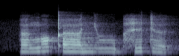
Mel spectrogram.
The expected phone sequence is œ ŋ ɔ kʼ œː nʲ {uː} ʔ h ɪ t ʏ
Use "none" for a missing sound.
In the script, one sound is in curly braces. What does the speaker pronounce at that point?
uː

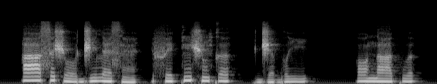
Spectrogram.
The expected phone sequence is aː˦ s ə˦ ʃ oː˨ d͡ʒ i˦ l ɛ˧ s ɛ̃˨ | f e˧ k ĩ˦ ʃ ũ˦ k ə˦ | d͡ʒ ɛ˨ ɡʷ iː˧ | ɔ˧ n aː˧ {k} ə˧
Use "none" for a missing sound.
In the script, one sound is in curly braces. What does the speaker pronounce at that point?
kʷ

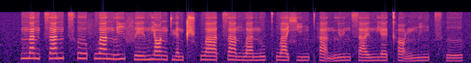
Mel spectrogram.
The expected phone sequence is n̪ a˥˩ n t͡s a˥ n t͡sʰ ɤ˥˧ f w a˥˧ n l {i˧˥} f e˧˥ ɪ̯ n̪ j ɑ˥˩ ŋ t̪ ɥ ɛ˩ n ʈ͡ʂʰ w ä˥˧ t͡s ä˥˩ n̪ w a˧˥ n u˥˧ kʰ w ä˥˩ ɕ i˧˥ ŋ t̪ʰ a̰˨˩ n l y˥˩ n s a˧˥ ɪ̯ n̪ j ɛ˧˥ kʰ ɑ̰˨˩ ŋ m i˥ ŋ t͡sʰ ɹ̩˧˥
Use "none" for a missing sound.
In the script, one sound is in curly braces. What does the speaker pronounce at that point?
i˥˩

